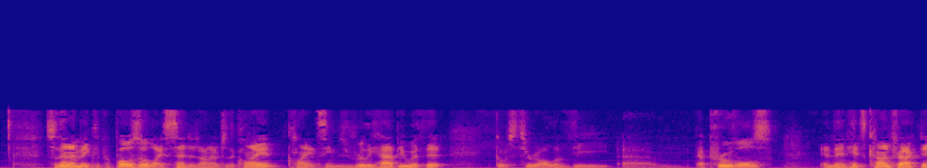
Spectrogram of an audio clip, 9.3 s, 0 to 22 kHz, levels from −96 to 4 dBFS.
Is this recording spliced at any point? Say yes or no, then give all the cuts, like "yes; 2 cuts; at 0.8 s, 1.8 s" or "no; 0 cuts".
no; 0 cuts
